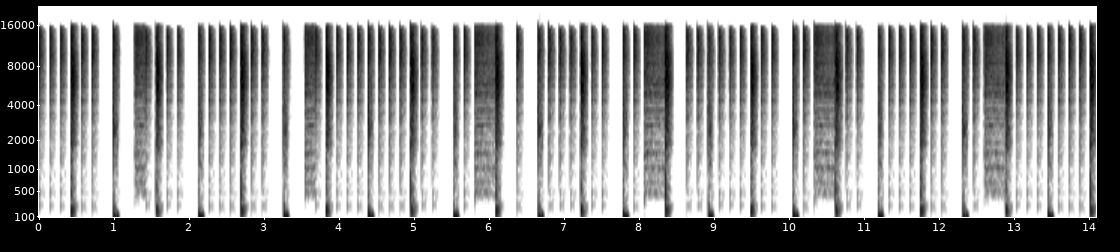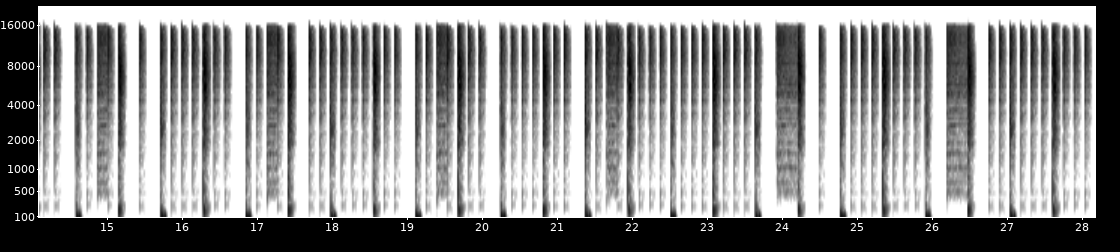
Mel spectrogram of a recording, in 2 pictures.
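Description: Drum kit playing a steady beat: kick on beats one and three, snare on two and four, and a hi-hat part of eighth notes filled out with extra sixteenth notes. The hi-hat pattern changes with every measure, each a little over two seconds long.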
